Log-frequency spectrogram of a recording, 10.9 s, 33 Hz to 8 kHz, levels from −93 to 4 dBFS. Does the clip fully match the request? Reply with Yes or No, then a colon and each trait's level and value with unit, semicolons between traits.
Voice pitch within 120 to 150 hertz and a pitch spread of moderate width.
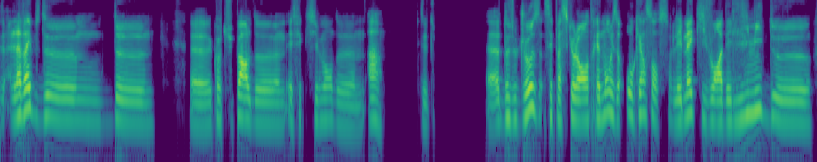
Yes: medium, 140 Hz; average, 3.0 semitones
